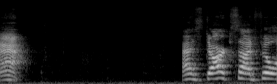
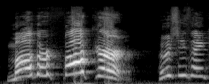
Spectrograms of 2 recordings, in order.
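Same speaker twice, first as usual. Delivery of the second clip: loud outburst; 9 semitones higher, 11 dB louder than usual. Real, not acted. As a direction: shout the swear word out. Outburst about Leslie not sleeping.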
